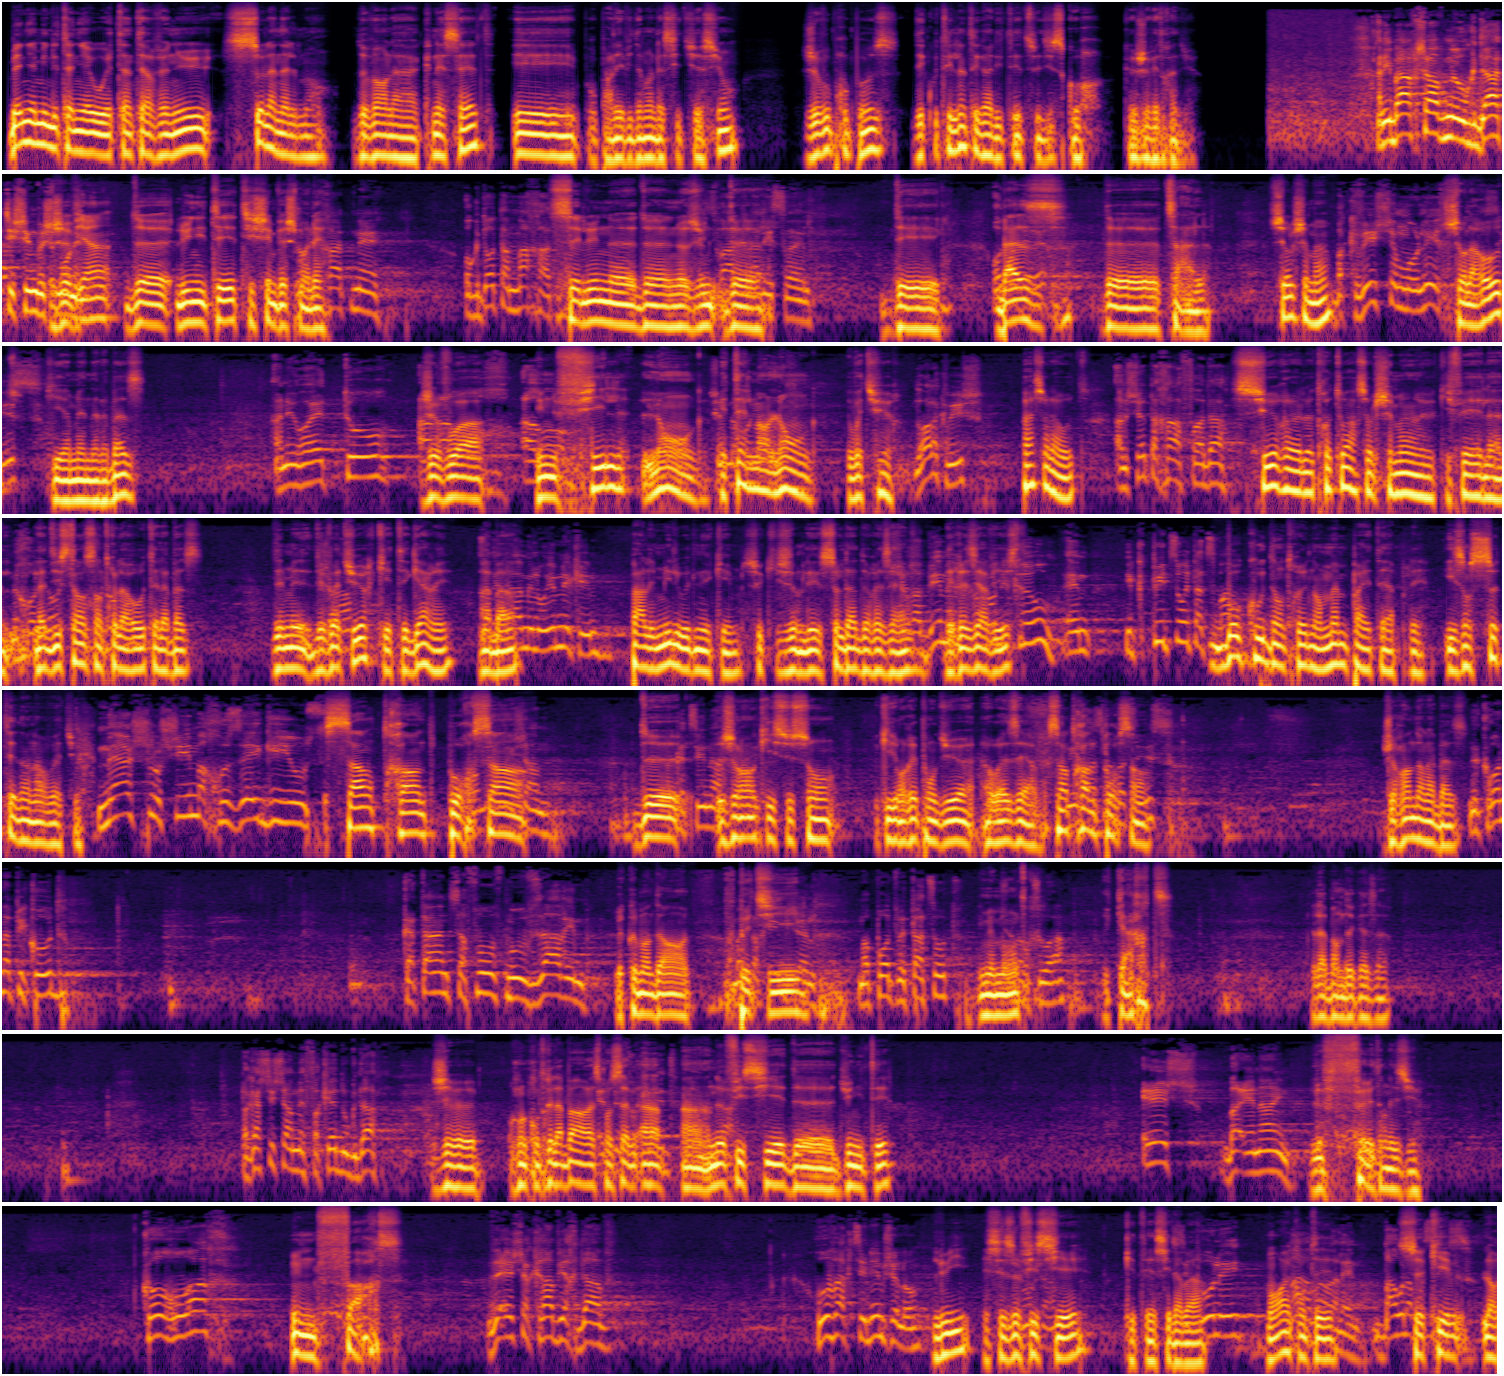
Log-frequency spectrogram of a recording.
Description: Ecoutez le discours historique de Netanyahou traduit en français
